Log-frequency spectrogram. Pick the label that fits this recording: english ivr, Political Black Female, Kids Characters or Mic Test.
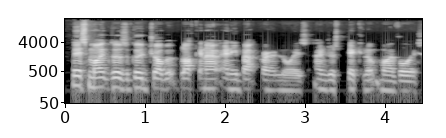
Mic Test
